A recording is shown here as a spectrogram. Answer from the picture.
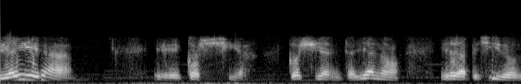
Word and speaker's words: Coscia: Pronuncio como los italianos, es decir, la doble consonante se pronuncia más fuerte.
